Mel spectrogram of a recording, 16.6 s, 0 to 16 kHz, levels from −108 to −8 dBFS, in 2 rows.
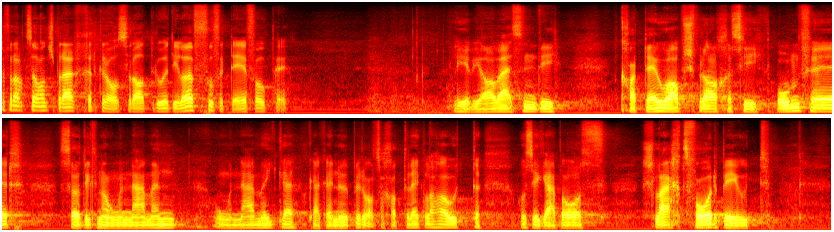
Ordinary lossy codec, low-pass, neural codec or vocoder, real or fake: AAC, 96 kbps; 14.4 kHz; autoencoder, 48 kHz, 128 numbers a frame, DAC-VAE, trained on Japanese speech; fake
